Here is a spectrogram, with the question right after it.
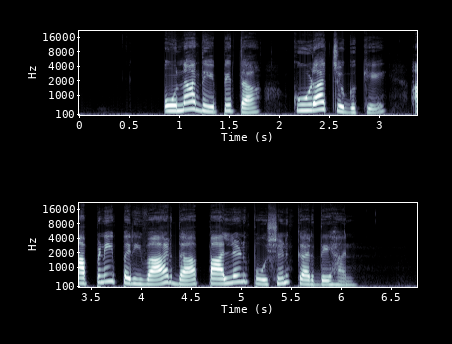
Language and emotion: Punjabi, neutral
